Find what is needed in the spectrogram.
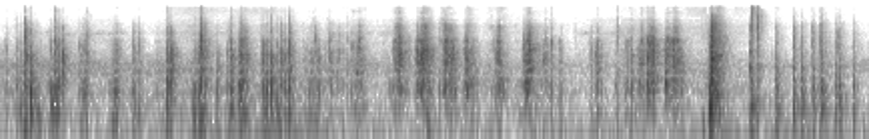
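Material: Plastic.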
